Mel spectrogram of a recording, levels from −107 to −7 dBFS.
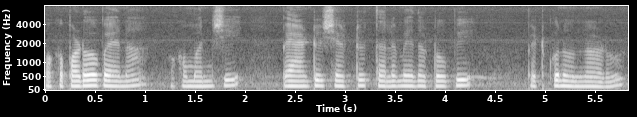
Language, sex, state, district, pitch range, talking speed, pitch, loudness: Telugu, female, Telangana, Hyderabad, 175-195 Hz, 125 wpm, 180 Hz, -16 LUFS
